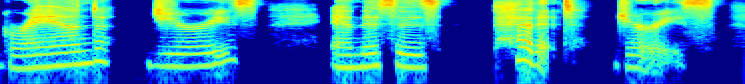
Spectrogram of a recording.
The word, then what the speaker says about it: petit: juries and this is Pettit juries we don't say petite or petty we say Pettit almost like you're petting an animal Pet it pet the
